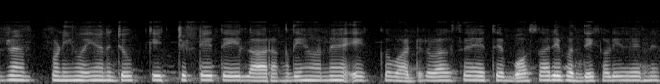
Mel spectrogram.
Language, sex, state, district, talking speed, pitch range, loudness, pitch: Punjabi, female, Punjab, Fazilka, 210 wpm, 180-195 Hz, -16 LUFS, 190 Hz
